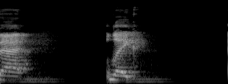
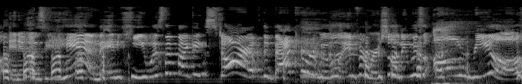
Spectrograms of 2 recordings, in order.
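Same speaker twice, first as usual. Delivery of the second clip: high, laughing through the words; can barely get it out for laughing; laughing reveal; 8 semitones higher than usual. Real, not acted. Revealing to friends the infomercial star was real, laughing high.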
